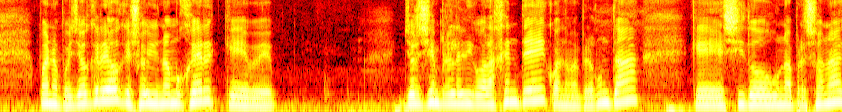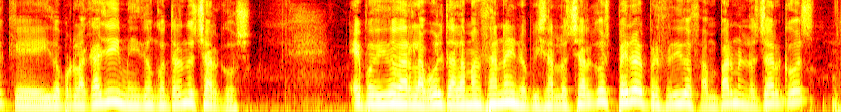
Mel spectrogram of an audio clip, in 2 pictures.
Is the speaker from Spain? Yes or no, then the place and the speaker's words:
yes; Madrid, Community of Madrid, Spain; me crié en Madrid. Tengo el primer desahucio con 11 años, que nos tiran la casa para hacer la avenida de San Francisco el Grande, más grande. Y nos llevan a San Cristóbal de Los Ángeles, que era un descampado con 4 bloques.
